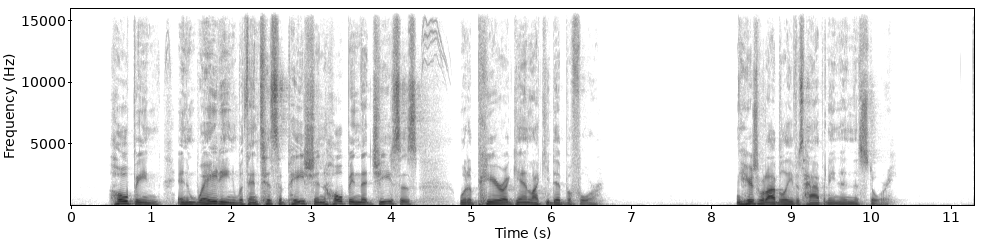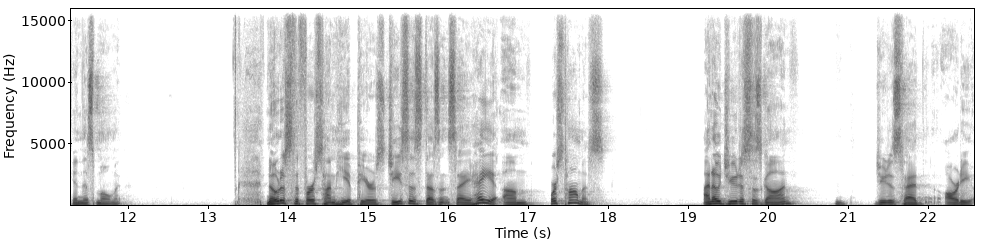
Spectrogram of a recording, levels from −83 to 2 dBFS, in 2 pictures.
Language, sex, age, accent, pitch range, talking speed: English, male, 50-69, American, 100-140 Hz, 130 wpm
